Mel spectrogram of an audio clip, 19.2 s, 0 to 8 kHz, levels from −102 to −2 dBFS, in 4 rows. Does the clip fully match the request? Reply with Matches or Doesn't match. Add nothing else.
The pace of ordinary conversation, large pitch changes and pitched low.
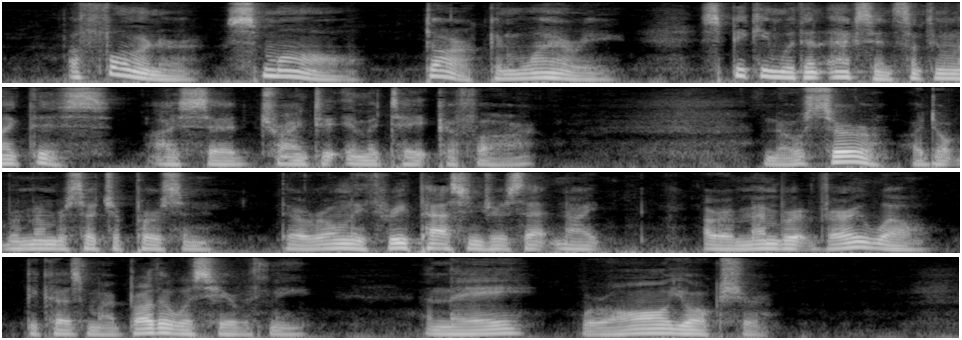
Doesn't match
